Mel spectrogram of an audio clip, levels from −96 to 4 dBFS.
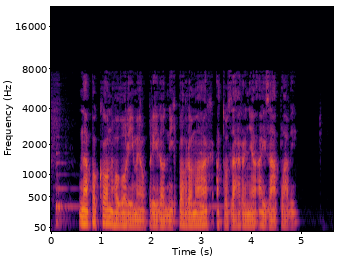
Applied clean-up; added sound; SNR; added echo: neural mask model RNNoise.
